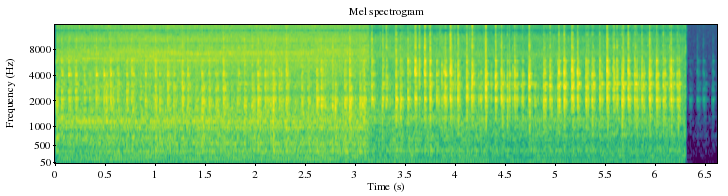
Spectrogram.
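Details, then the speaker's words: 2001 Acura MDX engine running with a loose metallic rattle clattering over it, caused by a bad crankshaft pulley/harmonic balancer, fixed by replacement. "if you're wondering what all that rattling is it's a bad harmonic balancer"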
